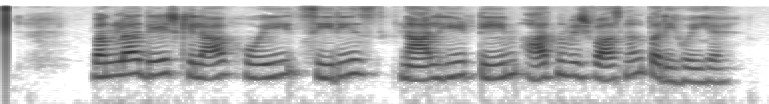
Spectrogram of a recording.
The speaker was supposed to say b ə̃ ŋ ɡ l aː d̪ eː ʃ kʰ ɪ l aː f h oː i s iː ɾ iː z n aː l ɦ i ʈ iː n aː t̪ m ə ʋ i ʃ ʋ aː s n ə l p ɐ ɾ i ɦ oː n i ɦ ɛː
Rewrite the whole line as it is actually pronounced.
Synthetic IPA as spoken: b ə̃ ŋ ɡ l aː d̪ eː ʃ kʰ ɪ l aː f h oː i s iː ɾ iː z n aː l ɦ i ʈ iː m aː t̪ m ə ʋ ɪ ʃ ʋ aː s n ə l p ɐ ɾ i ɦ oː i ɦ ɛː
